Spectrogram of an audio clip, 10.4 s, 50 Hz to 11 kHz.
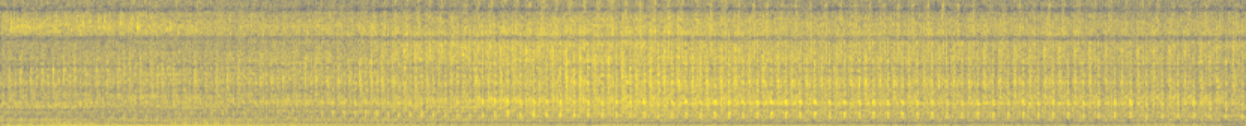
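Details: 1972 Plymouth Duster big-block six-pack V8 at first start after auction, 65 psi oil pressure, not charging, smoking oil; deep lumpy, uneven rough idle, cause not pinned down.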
